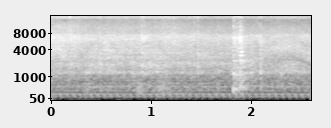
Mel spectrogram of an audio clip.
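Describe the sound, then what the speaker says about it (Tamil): Chili powder, turmeric and salt being sautéed in a home kitchen pan, a constant close sizzle with stirring scrapes and a brief louder clatter near the end, no talking. "மிளகாய் தூள் மஞ்சள் தூள் உப்பு சேர்த்துருக்கேன் இப்போ நல்லா வதக்கிட்டு"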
